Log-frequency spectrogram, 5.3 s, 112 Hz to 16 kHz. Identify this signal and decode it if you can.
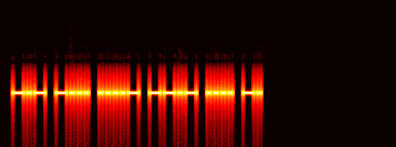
Morse code, heard as a keyed tone, about 25 wpm, 700 Hz. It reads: KB4QHN
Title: USA Call Signs Repeated 3x 25wpm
